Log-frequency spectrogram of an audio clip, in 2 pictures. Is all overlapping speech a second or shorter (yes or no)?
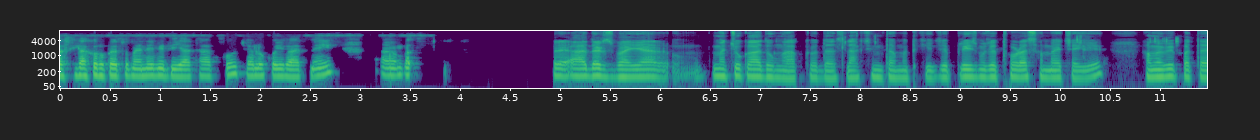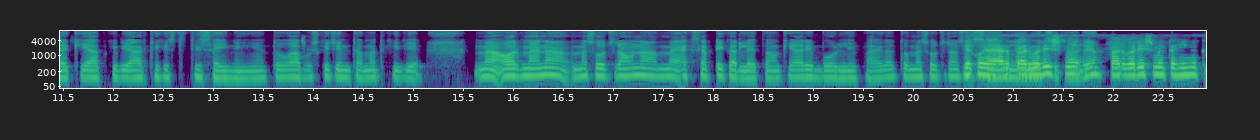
no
